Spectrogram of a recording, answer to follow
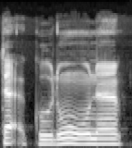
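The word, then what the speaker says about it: تَأْكُلُونَ: یہ ہو جائے گا الف کے اوپر بیسیکلی ہم نے دیکھنا ہے یہ حمزہ ہے اور حمزہ کے اوپر سکون ہے تو یہ ہو جائے گا تأکلون.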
